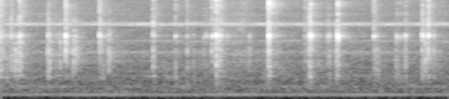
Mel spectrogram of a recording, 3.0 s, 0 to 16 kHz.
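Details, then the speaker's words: DRC 9300 1/18-scale RC car, rear plastic differential with plastic cups: irregular dry clicks, roughly three a second, over a low hum as the wheels are turned by hand; differential binding or rubbing. "it's a plastic differ differential it's got plastic cups and we you hear it binding it's not supposed to make that noise"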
